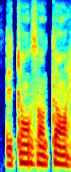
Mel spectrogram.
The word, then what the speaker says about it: de temps en temps: Another thing that kind of he swallows is this de temps en temps. He doesn't pronounce it as clearly as we might hope or expect.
